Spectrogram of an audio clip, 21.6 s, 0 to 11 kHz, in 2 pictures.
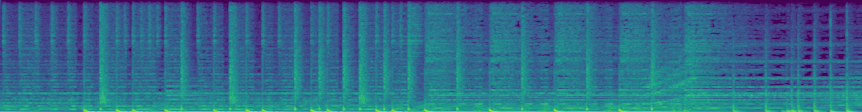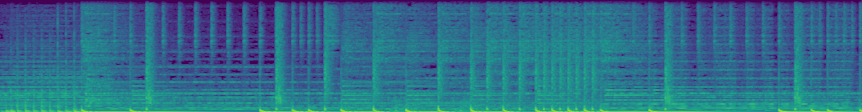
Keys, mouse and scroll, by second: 0.2 click, 1.2 scroll down 2, 1.5 shift+middle click, 1.9 a, 2.4 shift+space, 6.9 click, 7.0 click, 8.0 middle click, 10.7 Escape, 13.1 click, 13.2 click, 13.8 shift+middle click, 14.1-14.4 scroll up 3, 14.7 middle click, 16.0 scroll down 2, 16.2 a, 17.0-17.4 scroll up 3, 17.6 shift+middle click, 17.9 scroll up 2, 18.3 middle click, 18.9 scroll up 1, 19.6 click, 19.7 click, 20.6-21.0 typing, 21.4 click.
